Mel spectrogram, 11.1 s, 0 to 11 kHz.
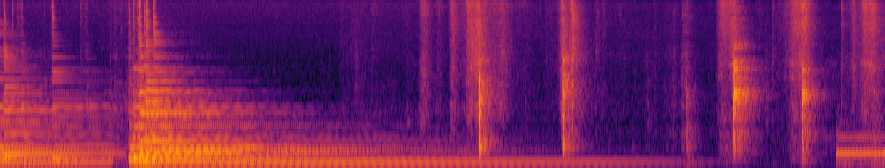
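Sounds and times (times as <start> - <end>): held music chord: 0.0 - 8.4, 10.5 - 11.0
music: 0.0 - 8.4, 10.5 - 11.0
knife chopping on wooden board: 5.8 - 6.3, 7.0 - 7.3, 9.0 - 11.0.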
